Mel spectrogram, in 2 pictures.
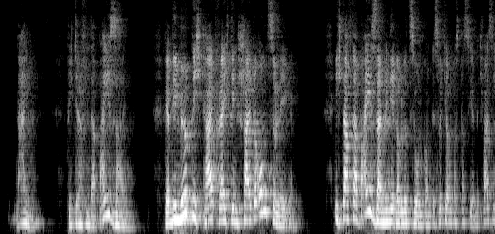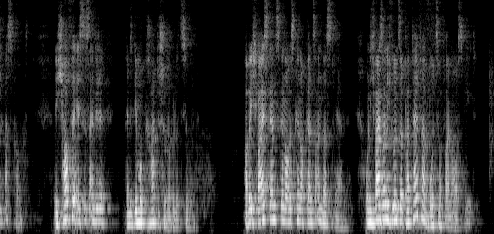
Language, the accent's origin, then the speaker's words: German; West Germany, Germany; born there; Ich bin im Westen geboren.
